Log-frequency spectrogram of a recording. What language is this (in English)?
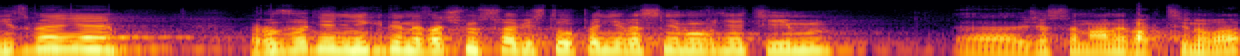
Czech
